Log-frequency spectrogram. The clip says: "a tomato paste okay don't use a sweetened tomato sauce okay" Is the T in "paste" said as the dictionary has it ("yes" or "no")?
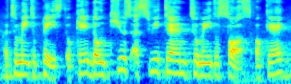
yes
